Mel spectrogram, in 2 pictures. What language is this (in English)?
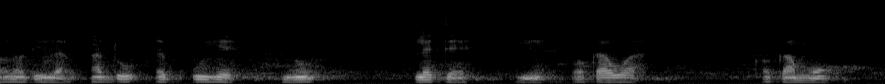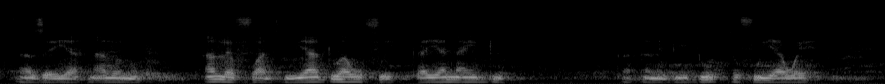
Ikposo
